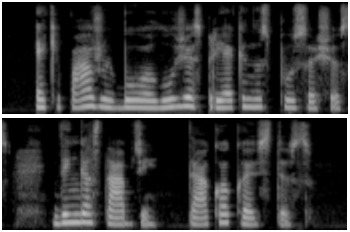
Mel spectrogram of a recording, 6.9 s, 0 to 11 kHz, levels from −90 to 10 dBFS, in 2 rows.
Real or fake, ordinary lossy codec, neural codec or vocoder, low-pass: real; MP3, 48 kbps; none; 9.9 kHz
